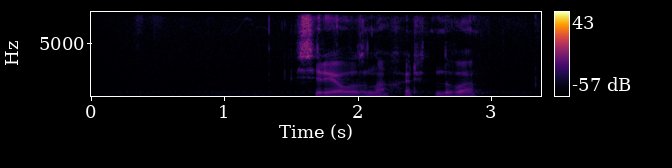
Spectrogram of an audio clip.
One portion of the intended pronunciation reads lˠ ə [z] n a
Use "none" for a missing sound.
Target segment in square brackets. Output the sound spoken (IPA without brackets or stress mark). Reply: z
